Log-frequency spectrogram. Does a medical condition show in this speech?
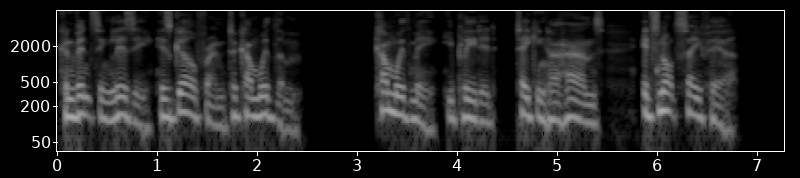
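No.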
